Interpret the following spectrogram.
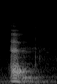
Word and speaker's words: aim: Now we're left with aim, or in French, this would be pronounced M.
